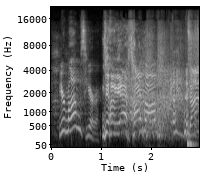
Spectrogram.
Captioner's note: laughter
